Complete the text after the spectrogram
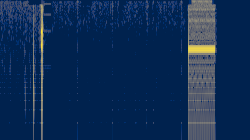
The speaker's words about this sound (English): Please leave a message for them at the beep.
